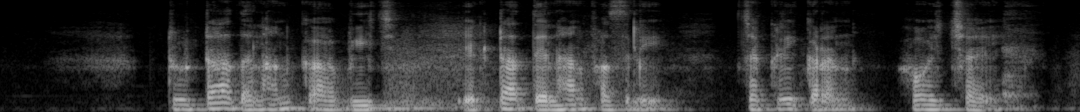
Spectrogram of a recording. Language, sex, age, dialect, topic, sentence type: Maithili, male, 41-45, Bajjika, agriculture, statement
